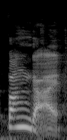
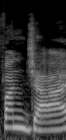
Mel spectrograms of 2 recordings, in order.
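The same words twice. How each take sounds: First: The g is a hard g sound. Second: The g is a soft j sound. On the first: "I've always called it fungi" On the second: "it should be spelled with a J, not a G"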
